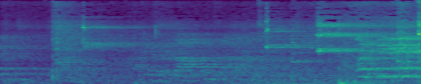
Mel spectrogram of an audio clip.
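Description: Badminton rally in a large hall: a racket strikes the shuttlecock with a sharp crack about half a second in, followed by fainter hits and the squeak of shoes on the court mat. The sounds echo in the hall.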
